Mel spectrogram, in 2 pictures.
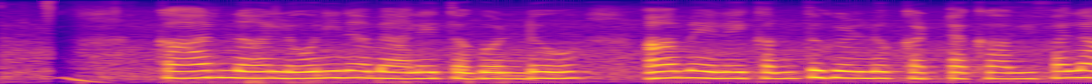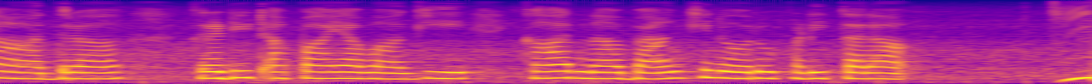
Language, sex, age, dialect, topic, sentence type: Kannada, female, 25-30, Central, banking, statement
